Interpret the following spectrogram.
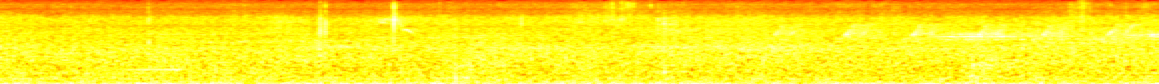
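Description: Steady low outdoor background rumble, with a few faint short high chirps.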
